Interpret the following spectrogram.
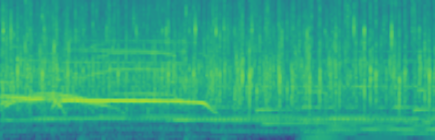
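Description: A marching band holds a sustained chord while the audience applauds and calls out over it. Low bass notes come in about three seconds in.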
